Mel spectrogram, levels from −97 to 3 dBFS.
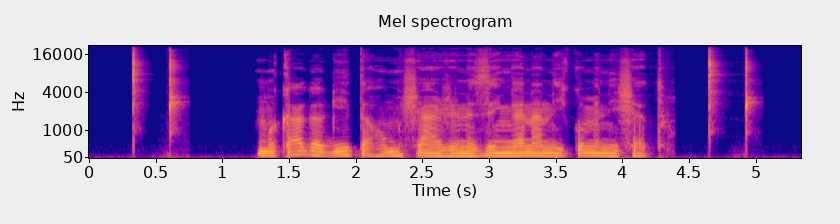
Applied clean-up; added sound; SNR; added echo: none; none; none; none.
